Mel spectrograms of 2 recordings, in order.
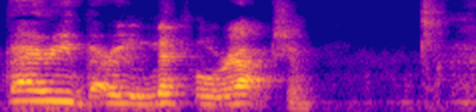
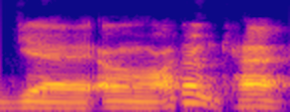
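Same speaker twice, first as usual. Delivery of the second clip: ordinary delivery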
